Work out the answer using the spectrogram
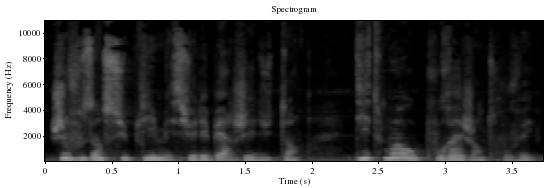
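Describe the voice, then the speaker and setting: A woman voicing a frightened young girl in a storybook, speaking softly and imploringly. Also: on the high side, a little fast, husky. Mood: pleading. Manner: soft and imploring.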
